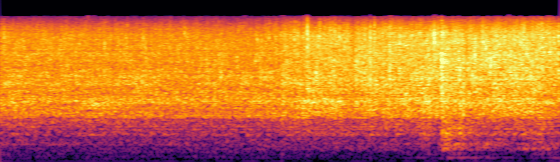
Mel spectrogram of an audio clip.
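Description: Taro (chembu) pieces frying in oil in a non-stick kadai, a steady sizzling hiss. Near the end a wooden spatula starts stirring them, scraping the pan.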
